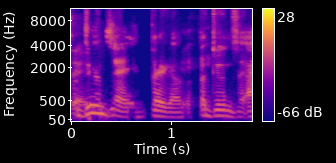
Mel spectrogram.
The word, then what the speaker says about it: Odunze: Odunze. Odunze.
